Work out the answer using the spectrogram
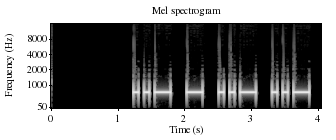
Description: Morse code, heard as a keyed tone, about 15 wpm, 700 Hz. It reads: UTUU
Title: Four Challenging Letter-Number Combinations 15wpm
